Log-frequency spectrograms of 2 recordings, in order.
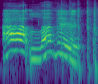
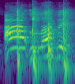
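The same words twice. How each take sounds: First: Slow, savoring, stretched I love it; drawn out. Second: Higher, louder burst of delight; light up on the words I love it. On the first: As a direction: stretch each word out and savor it. Savoring the same card again. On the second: Card reader delighted by card. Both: Real, not acted.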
